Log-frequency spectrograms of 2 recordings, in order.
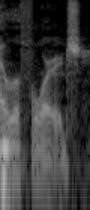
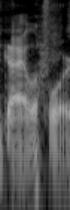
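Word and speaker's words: Laforgue: i said it wrong it's very french so it's not guy laforge it's it's basically guy leforce yeah but is it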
